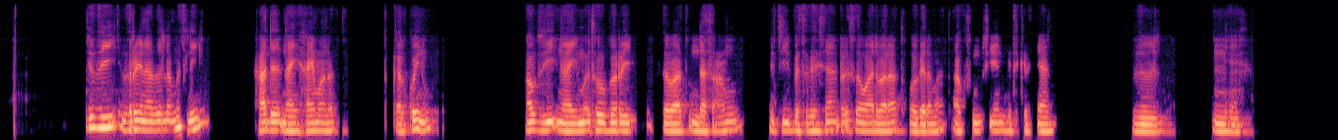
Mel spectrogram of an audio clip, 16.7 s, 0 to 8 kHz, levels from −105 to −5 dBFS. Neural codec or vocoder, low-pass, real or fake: none; 7.2 kHz; real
